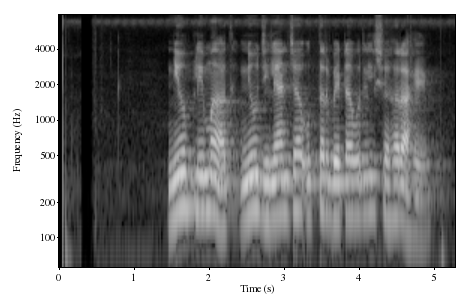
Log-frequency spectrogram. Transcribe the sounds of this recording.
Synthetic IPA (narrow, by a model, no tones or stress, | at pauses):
njuplimət̪njud͡ʑʱiljaɲt͡ɕjaʔut̪ːəɾbʱeʈaʋəɾiːlɕəɦəɾaɦḛ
